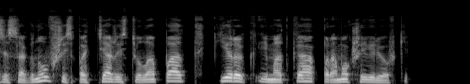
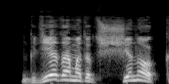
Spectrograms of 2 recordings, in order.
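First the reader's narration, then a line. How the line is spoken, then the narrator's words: Shout from back rows. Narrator (Russian): крикнул кто-то из задних рядов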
